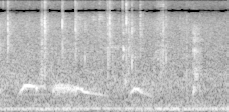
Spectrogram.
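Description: A dove cooing: three coos in quick succession, the middle one longer and falling in pitch, over a steady low hum.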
